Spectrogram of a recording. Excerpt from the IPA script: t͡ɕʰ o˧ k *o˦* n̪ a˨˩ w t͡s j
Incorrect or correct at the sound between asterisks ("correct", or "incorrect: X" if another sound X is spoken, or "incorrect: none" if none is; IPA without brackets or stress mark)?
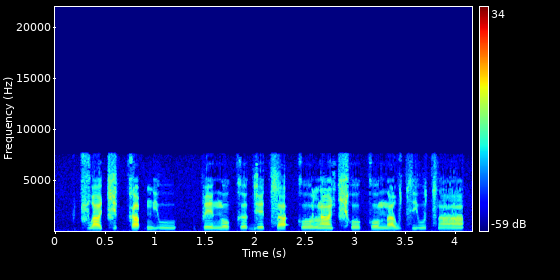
correct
